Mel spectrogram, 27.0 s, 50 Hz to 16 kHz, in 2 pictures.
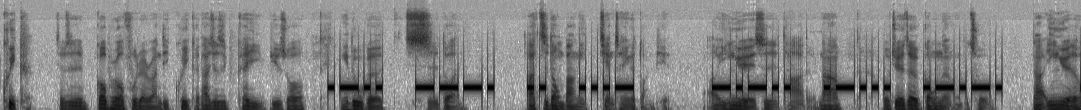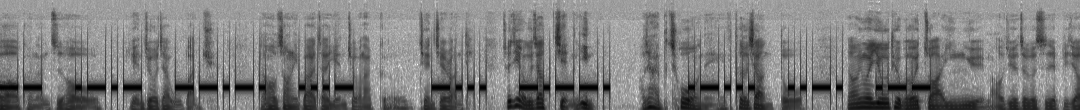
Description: Morse code (Japanese Wabun code), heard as a keyed tone, machine-sent, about 16 wpm, spaced as for 12 wpm, 800 Hz, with speech in Chinese. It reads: カゾク キオン ヨロシク ハル オチヤ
